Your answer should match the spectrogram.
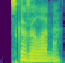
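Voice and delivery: plain reading voice

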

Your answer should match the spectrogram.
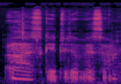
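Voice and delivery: soft, spent whisper of relief; exhausted relief. Acted. Lena tells friends the attack is over, spent. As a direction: breathe out as the panic passes.

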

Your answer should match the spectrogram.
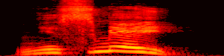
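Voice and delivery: high, loud forbidding cry; shouted protest. A narrator's reading. Girl intervening against the heir, shouting. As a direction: shout to stop the attack. Girl cries out to stop killing.

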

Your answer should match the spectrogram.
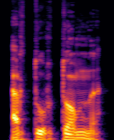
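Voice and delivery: normal talking voice

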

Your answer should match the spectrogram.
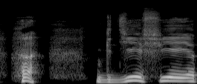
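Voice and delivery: usual speaking voice

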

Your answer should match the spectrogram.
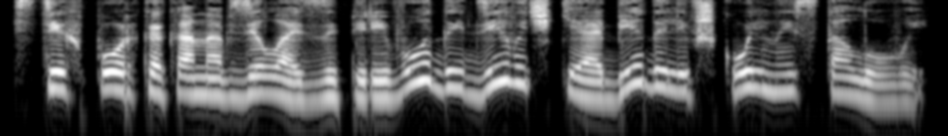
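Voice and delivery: ordinary delivery

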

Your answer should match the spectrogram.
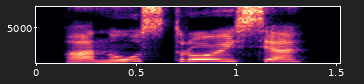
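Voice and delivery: loud slow bark; barking shout. A narrator's reading. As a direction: bark the order like a sergeant. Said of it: "гаркнула Мариша". (гаркнуть во весь голос)

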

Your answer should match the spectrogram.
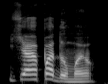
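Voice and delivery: soft, noncommittal female voice; guarded reply. A narrator's reading. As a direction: concede quietly after a silence. Naomi answers after a tense silence. (тихо, сдержанно)

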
